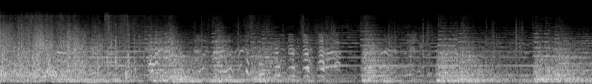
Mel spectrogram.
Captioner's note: Hundra and tracima laughing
